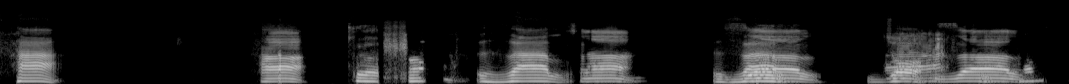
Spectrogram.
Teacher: জিহ্বার আগা সামনের উপরে দুই দাঁতের গোড়ার আগার সঙ্গে লাগা।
